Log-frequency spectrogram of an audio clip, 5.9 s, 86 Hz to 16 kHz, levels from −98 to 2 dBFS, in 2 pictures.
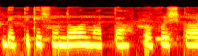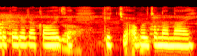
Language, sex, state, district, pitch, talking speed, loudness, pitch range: Bengali, female, Tripura, Unakoti, 250 Hz, 120 wpm, -14 LUFS, 240-255 Hz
